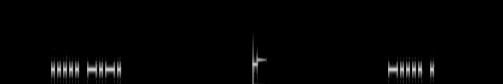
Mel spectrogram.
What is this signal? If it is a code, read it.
Morse code, heard as a keyed tone, about 42 wpm, 700 Hz. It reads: 5C 6E
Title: Single-Letter Single-Number 40wpm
